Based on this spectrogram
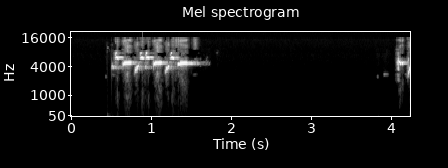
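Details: European goldfinch of the Moroccan Widani type, singing for chicks to learn from: one quick phrase of sharp, high chirps and slurred whistles lasting about a second, then a brief new phrase starting after a pause.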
